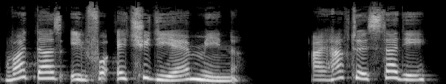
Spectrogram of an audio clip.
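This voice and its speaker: A woman reading out a French quiz for learners, pronouncing each answer choice and explanation in a measured, scripted way. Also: fairly high pitch, lively intonation. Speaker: French teacher.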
